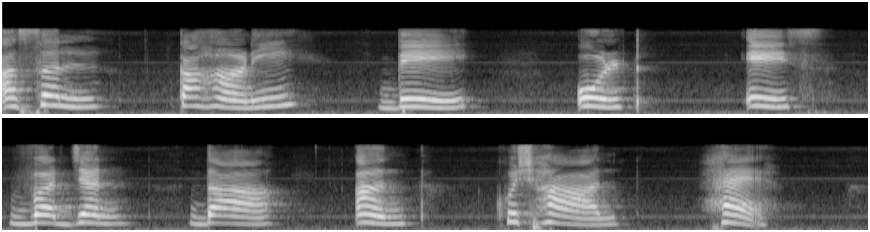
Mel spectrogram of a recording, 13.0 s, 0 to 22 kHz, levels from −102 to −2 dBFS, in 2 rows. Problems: background sounds at intervals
